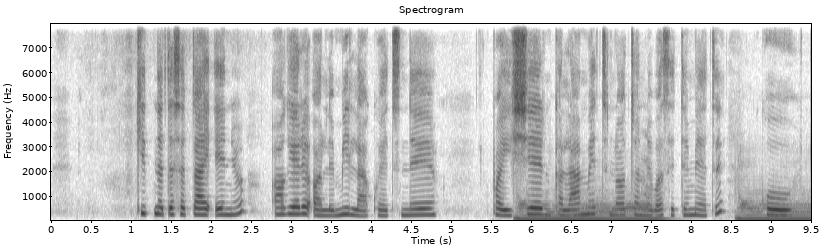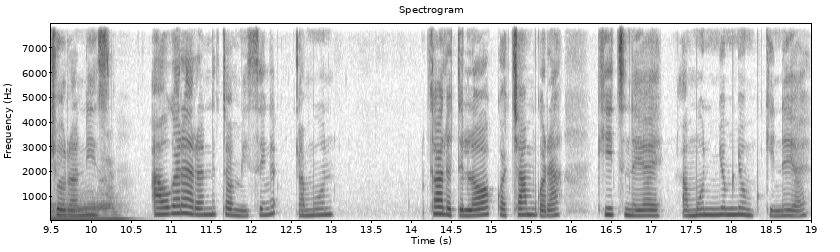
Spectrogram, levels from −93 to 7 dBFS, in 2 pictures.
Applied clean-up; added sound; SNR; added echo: none; Musical instrument; 6 dB; none.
